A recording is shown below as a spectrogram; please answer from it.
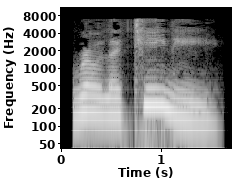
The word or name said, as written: rollatini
